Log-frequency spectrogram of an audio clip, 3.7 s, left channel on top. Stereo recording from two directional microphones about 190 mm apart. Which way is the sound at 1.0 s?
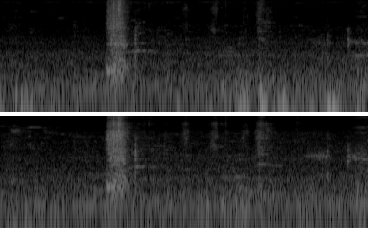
5° left (ahead or behind).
